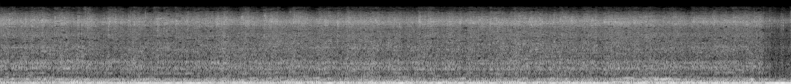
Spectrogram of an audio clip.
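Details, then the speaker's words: LS1 V8 swap car, HP Tuners idle tuning after wideband fitted and AFRs corrected: deep, steady idle with even beat, no misses or hunting; starts much better, healthy idle. "let me fire it up and show you how good this car is running now with the afr's looking good it starts up so much better now and just it sounds [Music] healthy"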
